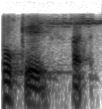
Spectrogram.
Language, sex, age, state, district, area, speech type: Marathi, male, 30-45, Maharashtra, Nashik, urban, conversation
